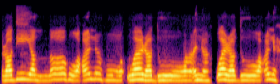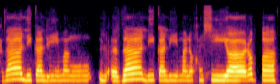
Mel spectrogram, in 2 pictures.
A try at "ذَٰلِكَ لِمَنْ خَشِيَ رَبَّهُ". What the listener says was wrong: খসি সিনে টান হবে না, খসিয়া রব্বাহ।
